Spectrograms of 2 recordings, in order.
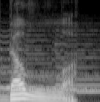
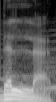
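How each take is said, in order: First: The L sound is thick and heavy. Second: The L sound is thin and light. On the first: The speaker calls it right. "dibaca tafhim atau tebal" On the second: The speaker calls it wrong. "Bukan dalla"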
